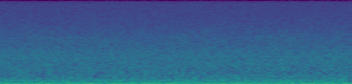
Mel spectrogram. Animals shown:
forest ambience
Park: Marsh-Billings-Rockefeller National Historical Park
